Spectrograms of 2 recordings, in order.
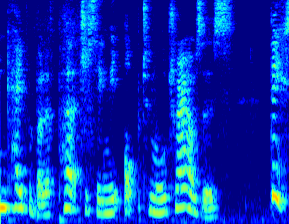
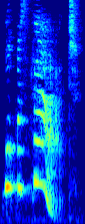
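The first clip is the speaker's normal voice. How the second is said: much higher startled cry; crying out in pain; 6 dB louder, slower than usual. A narrator's reading. Virgo thrown from the table, crying out. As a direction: thrown to the floor, shocked. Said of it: "cried Virgo from the floor".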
